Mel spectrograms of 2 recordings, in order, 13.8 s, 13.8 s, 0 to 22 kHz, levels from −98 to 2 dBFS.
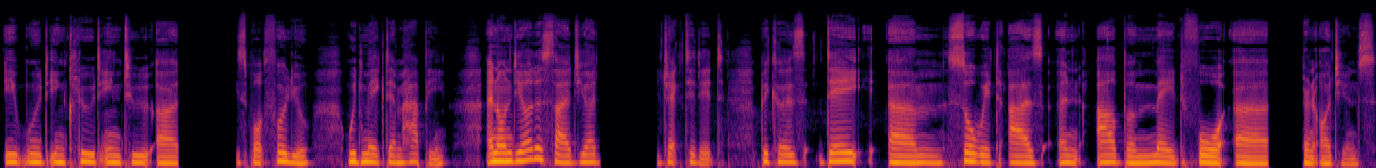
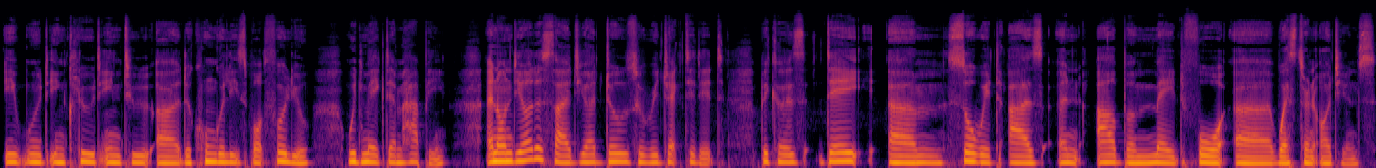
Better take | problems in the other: second | audio cutting out; at 2 s for 0.5 s, at 6 s for 0.5 s and at 13 s

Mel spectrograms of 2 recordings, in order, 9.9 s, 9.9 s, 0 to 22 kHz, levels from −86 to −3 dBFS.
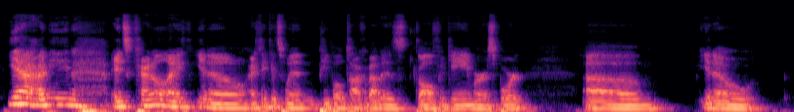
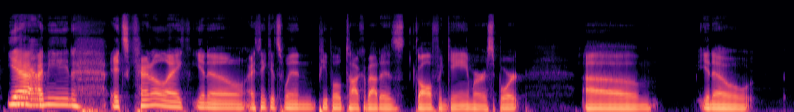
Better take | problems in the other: second | off-mic speech; far // room echo; very slight; dies away in 0.3 s

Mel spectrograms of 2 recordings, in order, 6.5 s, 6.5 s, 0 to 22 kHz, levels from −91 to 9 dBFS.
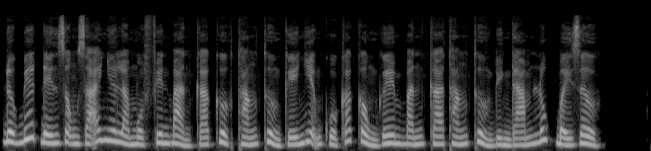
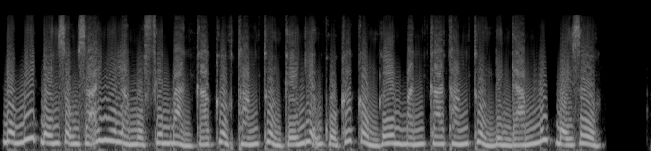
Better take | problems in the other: first | distortion; heavy; 6 dB below the speech

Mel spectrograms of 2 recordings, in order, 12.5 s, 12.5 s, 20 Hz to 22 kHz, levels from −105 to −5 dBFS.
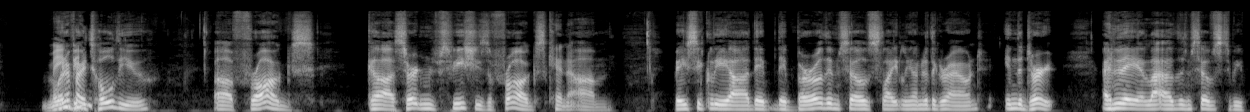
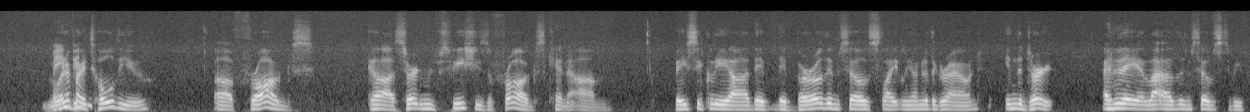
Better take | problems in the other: first | hiss; faint; throughout; 25 dB below the speech

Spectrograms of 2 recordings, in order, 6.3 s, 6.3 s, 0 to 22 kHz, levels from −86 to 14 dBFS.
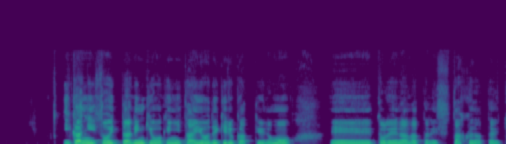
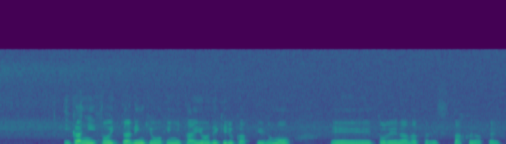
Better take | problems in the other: first | hiss; noticeable; throughout; 15 dB below the speech

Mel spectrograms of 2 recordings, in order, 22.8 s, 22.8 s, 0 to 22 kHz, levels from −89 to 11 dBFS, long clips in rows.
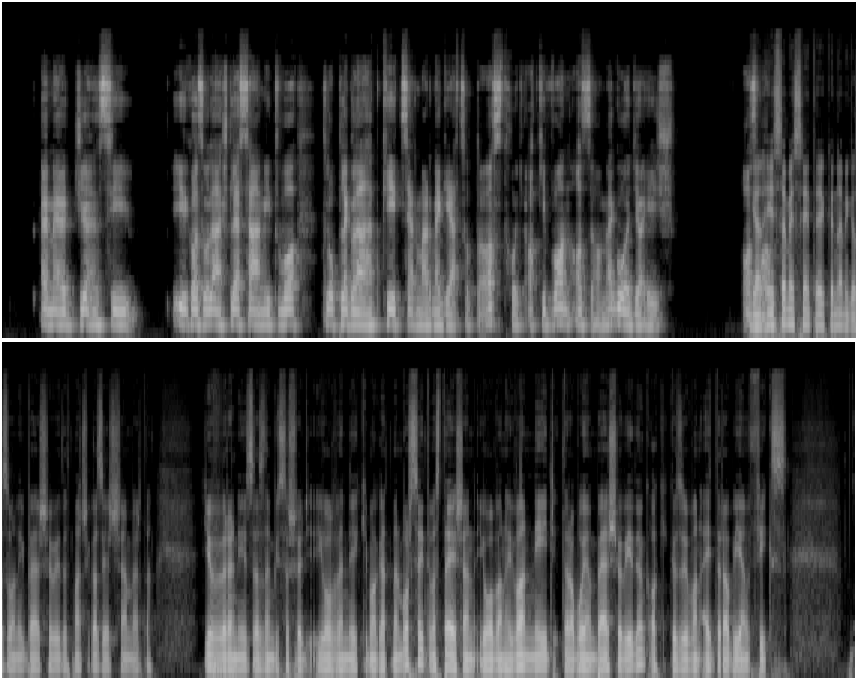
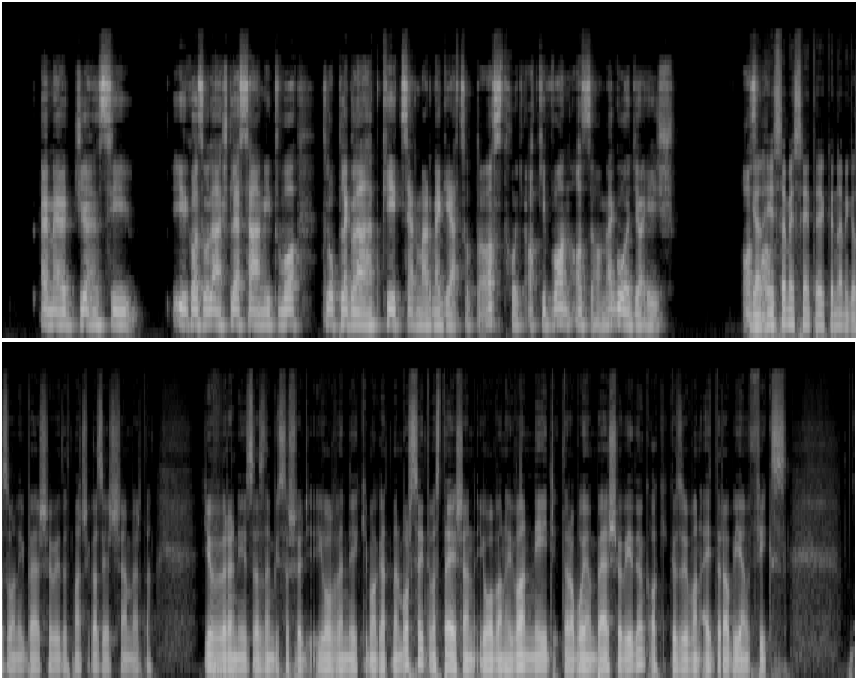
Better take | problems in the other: neither | none

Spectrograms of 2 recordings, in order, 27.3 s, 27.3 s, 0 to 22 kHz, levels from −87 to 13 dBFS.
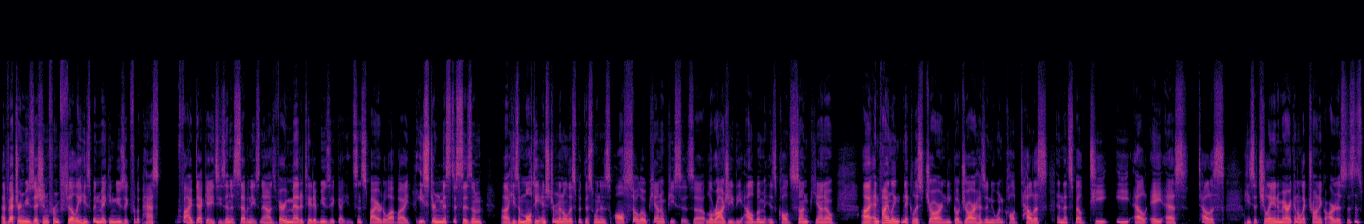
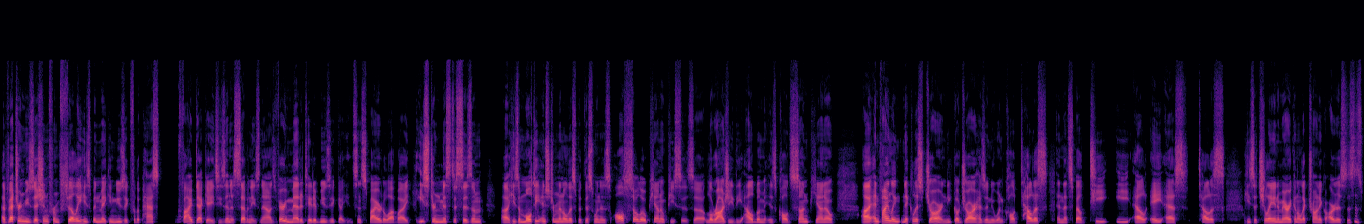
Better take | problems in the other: first | thin; somewhat; fading below 400 Hz

